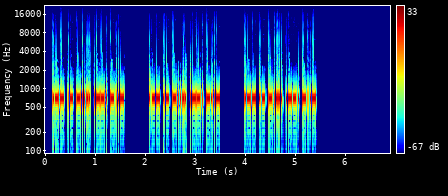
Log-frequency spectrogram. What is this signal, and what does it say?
Morse code, heard as a keyed tone, about 48 wpm, 700 Hz. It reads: WA6PX WA6PX WA6PX
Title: USA Call Signs - 5 Characters - Repeated 3x - 50wpm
